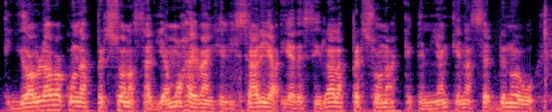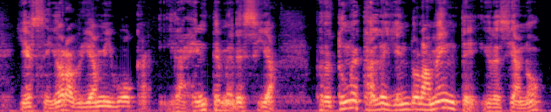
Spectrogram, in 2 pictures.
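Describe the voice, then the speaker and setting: Cuban-accented male pastor, fervent sermon delivery, husky low voice recorded from a distance. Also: quick pace. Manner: fervent preaching, shifts between hushed and emphatic.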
